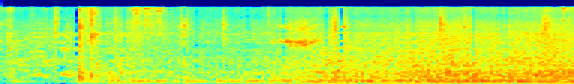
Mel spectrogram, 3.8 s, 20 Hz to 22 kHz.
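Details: 2007 Isuzu NQR 450, 175 hp 4-cylinder diesel; keys jangle, engine catches and settles into steady even low idle, no knocks or misses; normal diesel startup.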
